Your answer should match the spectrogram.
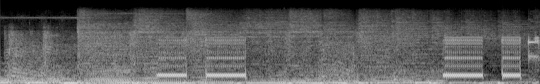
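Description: A telephone rings in two double-burst pairs, each pair two short electronic trills, over loud, dense music.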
